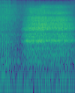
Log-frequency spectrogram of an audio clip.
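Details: Involuntary snort from a person with extrapyramidal symptoms, heard while they lie on a bed hanging over the edge and try to crack their painful neck: a single brief, forceful nasal snort-like vocal noise.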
